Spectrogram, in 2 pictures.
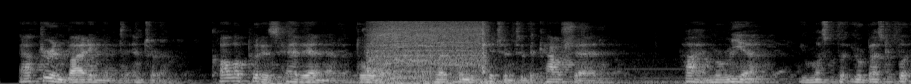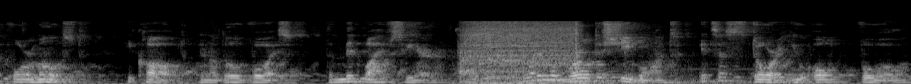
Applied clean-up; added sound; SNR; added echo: none; Tools; 4 dB; reverberation time 1.0 s.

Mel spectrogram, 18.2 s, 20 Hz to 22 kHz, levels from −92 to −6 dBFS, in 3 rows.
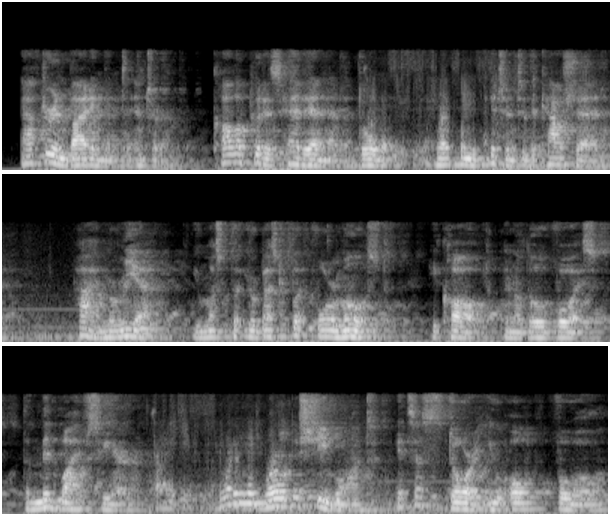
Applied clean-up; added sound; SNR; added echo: neural separator model SepFormer DNS4.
